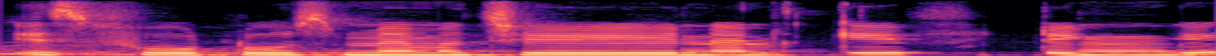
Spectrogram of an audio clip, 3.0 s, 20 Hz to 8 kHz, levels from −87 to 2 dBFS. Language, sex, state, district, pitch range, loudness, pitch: Hindi, female, Haryana, Charkhi Dadri, 255-270 Hz, -11 LUFS, 265 Hz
